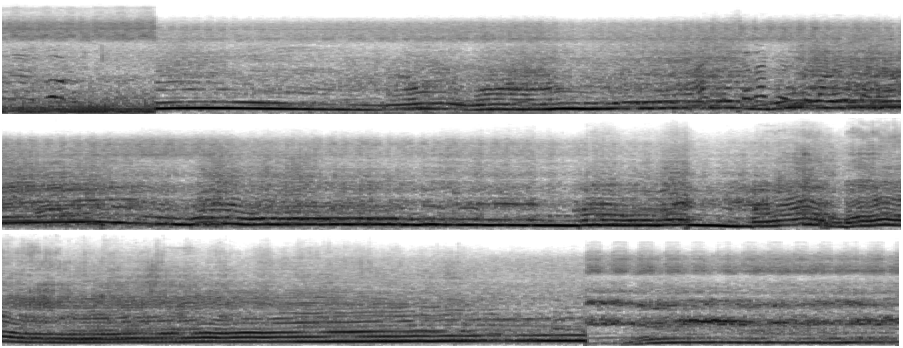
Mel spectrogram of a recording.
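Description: A racing car engine roars loudly, revving up and down as the car speeds through bends.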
